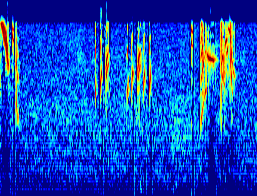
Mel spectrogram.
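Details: European goldfinch singing: scattered short bursts of high, sharp chirps and quick down-slurred notes separated by pauses, with a brief twittering flourish near the end.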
